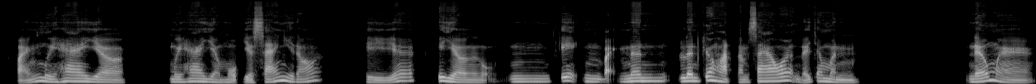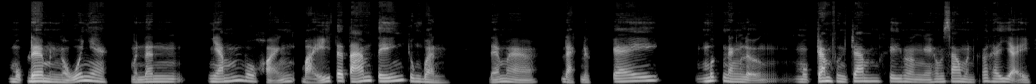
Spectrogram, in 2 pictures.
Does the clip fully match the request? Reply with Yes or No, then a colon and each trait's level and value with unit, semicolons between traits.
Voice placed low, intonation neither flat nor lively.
Yes: low, 130 Hz; average, 5.0 semitones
